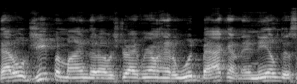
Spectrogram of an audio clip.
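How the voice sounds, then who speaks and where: A man with an American accent, fairly high in pitch, at a very fast pace, with audible room echo and noticeable background noise. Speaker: agricultural expert. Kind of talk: conference talk. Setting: stage with audience.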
